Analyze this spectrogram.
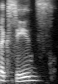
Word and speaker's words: XYZ: They're called Exceeds, but XYZ I don't know. is supposed to be pronounced Exceed.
